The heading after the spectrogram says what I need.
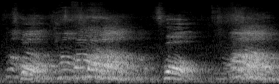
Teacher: উপরের দাঁত দিয়ে নিচের ঠোঁটটাকে কামড়ে ধরো, ধরে বাতাস দাও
